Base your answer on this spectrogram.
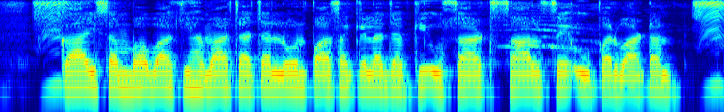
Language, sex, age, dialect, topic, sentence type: Bhojpuri, male, <18, Western, banking, statement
